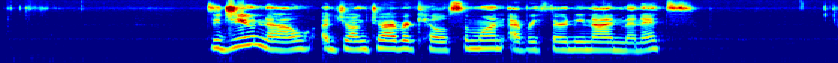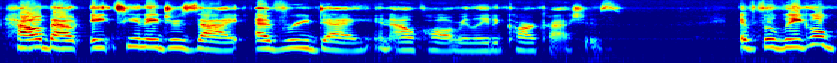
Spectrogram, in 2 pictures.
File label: PSA on Drinking & Driving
